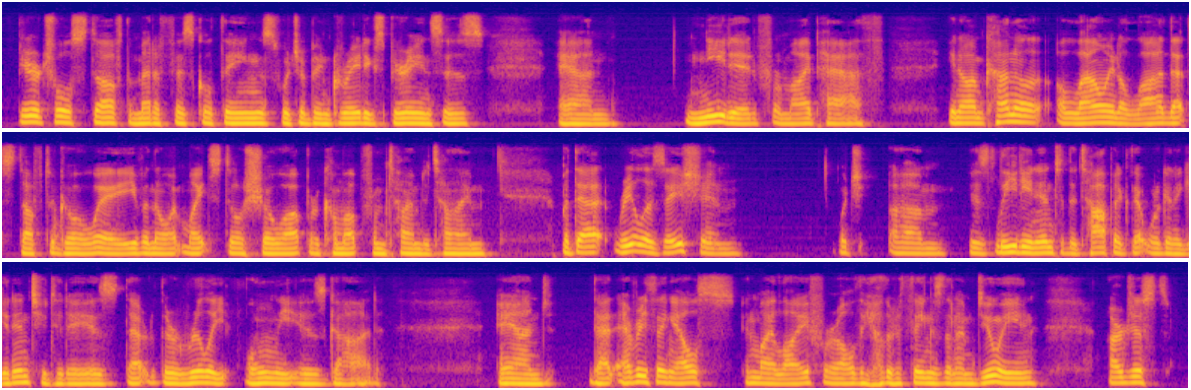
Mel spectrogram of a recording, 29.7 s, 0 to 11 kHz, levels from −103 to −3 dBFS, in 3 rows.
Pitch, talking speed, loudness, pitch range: 135 Hz, 170 wpm, -17 LUFS, 130-145 Hz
